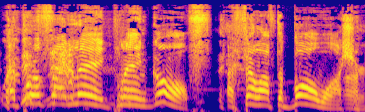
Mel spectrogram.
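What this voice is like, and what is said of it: Rodney Dangerfield impression. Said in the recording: “Sort of Dangerfield”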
